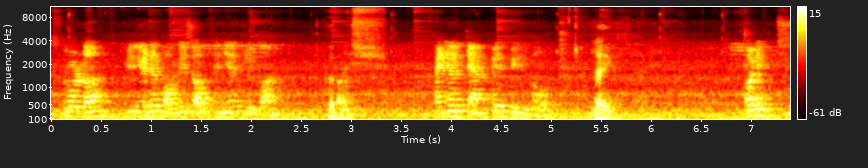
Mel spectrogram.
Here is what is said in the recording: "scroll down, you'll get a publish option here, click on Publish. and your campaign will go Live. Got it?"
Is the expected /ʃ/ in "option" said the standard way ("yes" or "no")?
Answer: no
